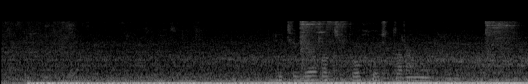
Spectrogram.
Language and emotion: Russian, sad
